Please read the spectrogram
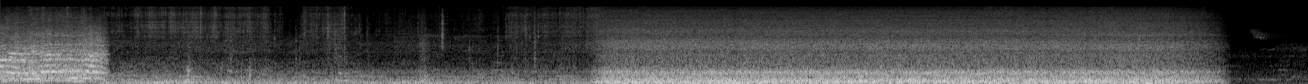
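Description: Steady road and engine noise of a vehicle driving along a highway, loud from about six seconds in. Before that, a second or so of crowd chatter gives way to a quieter stretch of low noise.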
